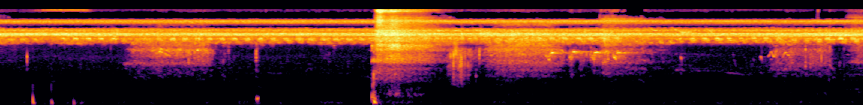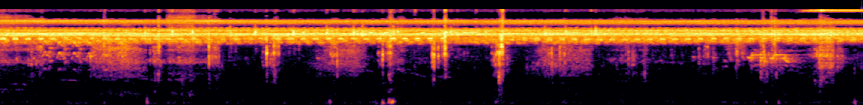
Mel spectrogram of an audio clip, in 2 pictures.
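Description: Steady, high-pitched chorus of trilling insects in roadside forest, with one sharp knock about five seconds in.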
